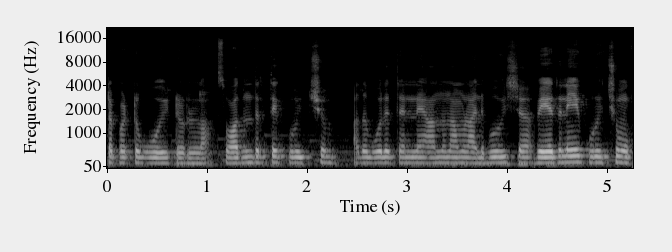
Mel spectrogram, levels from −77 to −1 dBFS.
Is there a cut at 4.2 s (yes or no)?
yes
